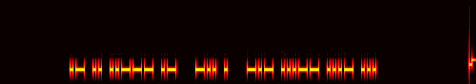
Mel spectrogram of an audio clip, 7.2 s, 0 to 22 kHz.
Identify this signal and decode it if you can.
Morse code, heard as a keyed tone, about 28 wpm, 700 Hz. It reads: AI2A DE K3VS
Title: USA Callsign DE Callsign - 4 Characters - 28wpm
